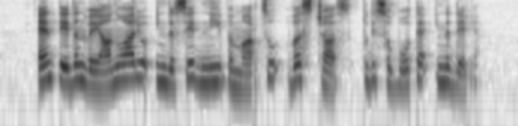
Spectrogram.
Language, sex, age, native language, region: Slovenian, female, 18-29, Slovenian, Savinja region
